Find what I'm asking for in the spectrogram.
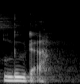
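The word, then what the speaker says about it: Lydda: Okay, so this is Peter's little trek here from Jerusalem over to, however you pronounce that, in Greek, it's pronounced Luda.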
